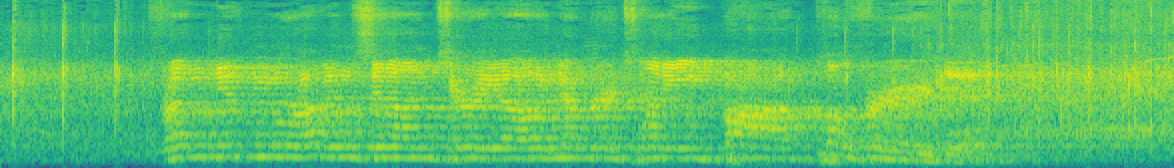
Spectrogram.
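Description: Music plays loudly through loudspeakers, echoing around the arena.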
